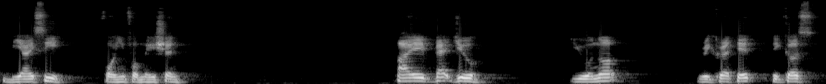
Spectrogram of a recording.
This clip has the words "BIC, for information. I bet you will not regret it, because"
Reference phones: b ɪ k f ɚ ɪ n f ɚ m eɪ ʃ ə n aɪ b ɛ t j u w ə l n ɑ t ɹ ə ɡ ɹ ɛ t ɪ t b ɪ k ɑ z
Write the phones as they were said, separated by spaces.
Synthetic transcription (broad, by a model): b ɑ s f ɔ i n f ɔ m eɪ ʃ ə n aɪ b ɛ t j u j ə w n ɑ t ɹ ə ɡ ɹ ɛ t ɪ t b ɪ k ɑ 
